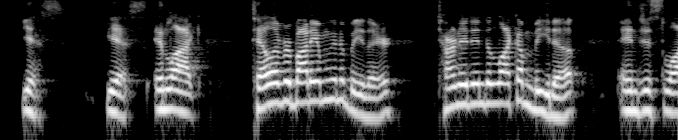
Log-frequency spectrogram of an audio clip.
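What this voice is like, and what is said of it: Usual voice. Nothing is said of it.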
